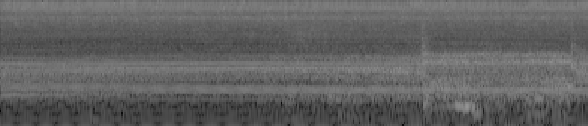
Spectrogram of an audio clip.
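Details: Cough assist (mechanical insufflation-exsufflation) used at home for a man with ALS: steady mechanical motor hum with a shift near the end as it pushes air in and pulls it out to clear secretions.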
